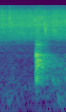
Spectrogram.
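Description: Finely chopped onion, half a kilo salted for egg biryani, sautés in oil with a continuous close hiss of sizzling. A short louder burst marks a stir or toss midway.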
